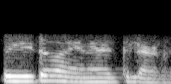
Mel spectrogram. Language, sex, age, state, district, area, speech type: Malayalam, female, 18-30, Kerala, Wayanad, rural, conversation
